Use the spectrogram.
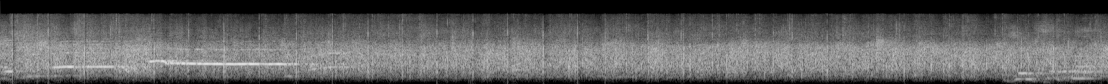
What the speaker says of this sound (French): Est-ce qu'on peut donner une forme d'acclamation à Dieu?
